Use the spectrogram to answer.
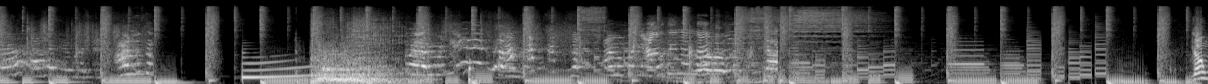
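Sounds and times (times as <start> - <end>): loud animal roar: 3.1 - 4.5.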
